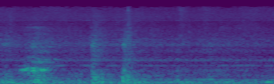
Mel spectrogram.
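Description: Electric train heard from inside the carriage as it runs past a station platform: a few wheel clacks over rail joints over a steady low running hum.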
